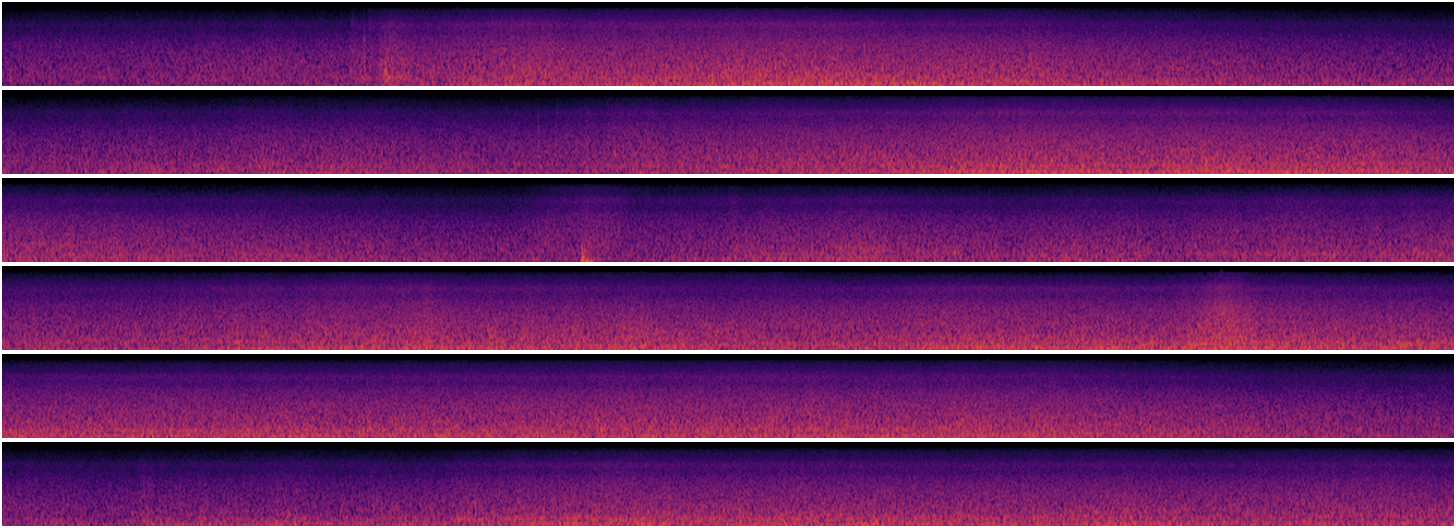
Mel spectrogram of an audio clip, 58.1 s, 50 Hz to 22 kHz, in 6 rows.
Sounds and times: The Ocean 0.0 - 58.0

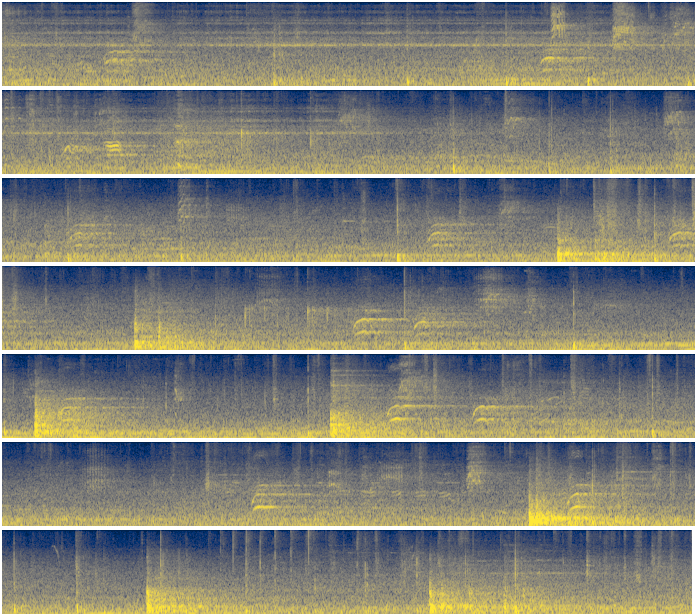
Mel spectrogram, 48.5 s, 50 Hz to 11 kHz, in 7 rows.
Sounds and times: People playing basketball 1.4 - 10.3
People playing basketball 36.6 - 48.4

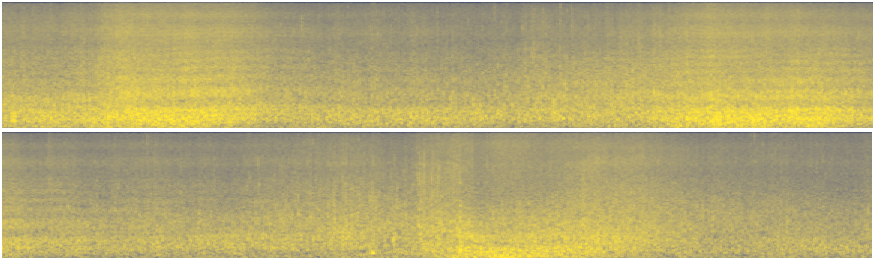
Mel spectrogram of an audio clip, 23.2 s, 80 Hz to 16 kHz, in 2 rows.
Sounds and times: waves 0.0 - 23.2

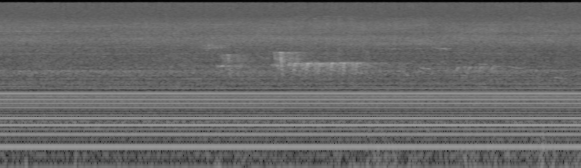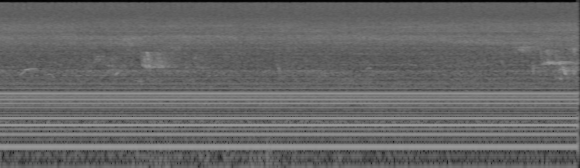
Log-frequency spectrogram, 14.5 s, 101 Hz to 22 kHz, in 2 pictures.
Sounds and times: coarse buzz of a transformer 0.0 - 14.5
bird chirps echoing of a wall 2.3 - 12.6
bird chirps echoing of a wall 13.6 - 14.5

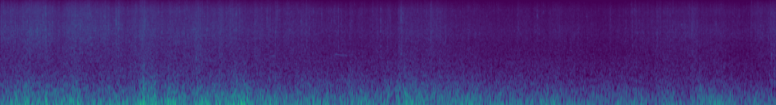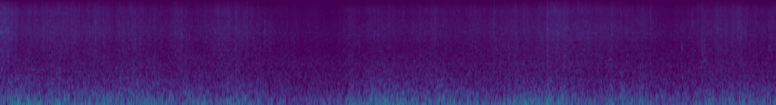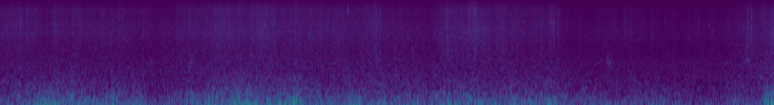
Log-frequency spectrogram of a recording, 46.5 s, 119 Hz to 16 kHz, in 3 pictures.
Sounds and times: dry leaves rattling 0.0 - 8.7
wind in oak tree 0.0 - 46.5

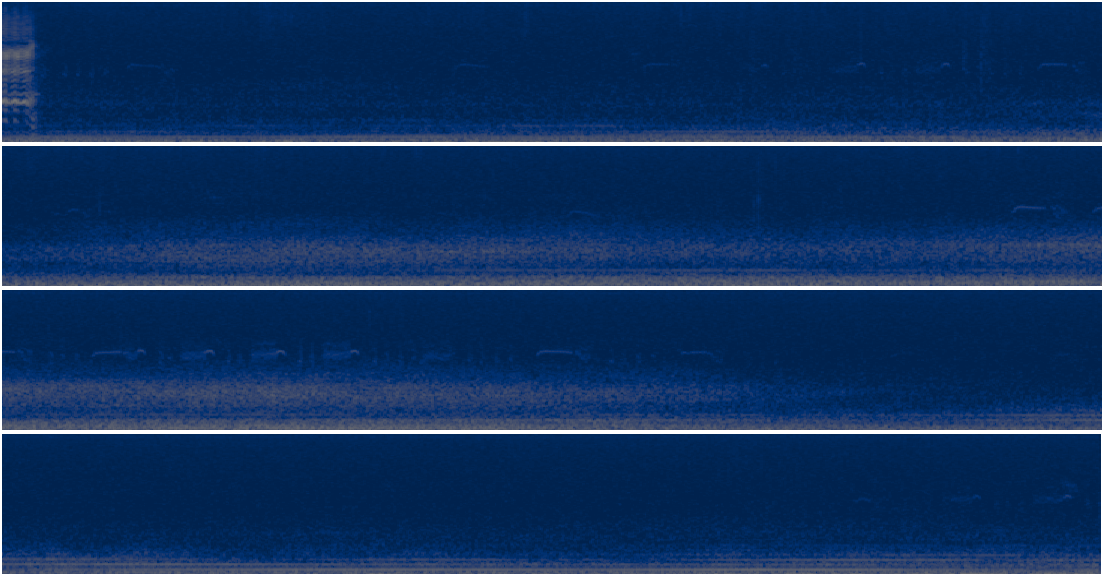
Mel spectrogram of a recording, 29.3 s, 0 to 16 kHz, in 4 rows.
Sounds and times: very tame lamb 0.0 - 0.5

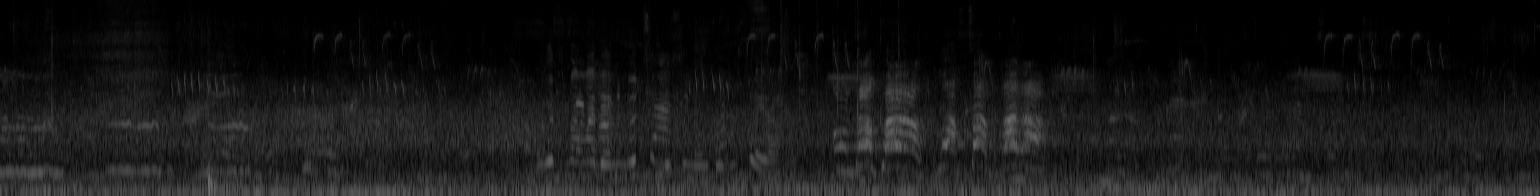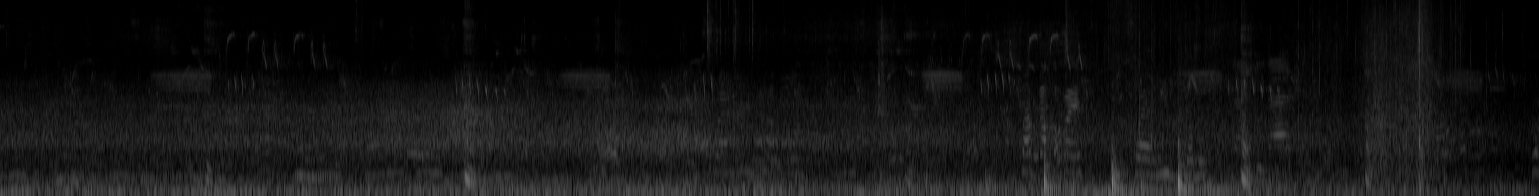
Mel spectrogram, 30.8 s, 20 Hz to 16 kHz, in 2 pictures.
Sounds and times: grown-ups 15.2 - 30.7

